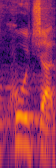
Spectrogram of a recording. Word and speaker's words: Kulca: When you see on the screen right now, it is for Africa here, we say Kulca, but the Turkish pronounce it as either Kulca or Kulca, something like that.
